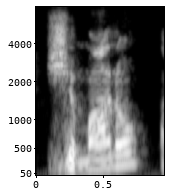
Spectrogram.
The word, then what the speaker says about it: Shimano: Steptoe was saying that that what I was talking about, the same people that make gears for bikes, Shimano, I think it's that's yep.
